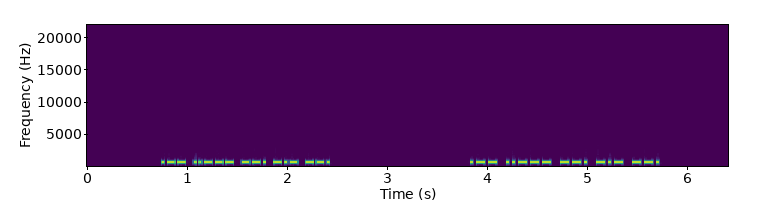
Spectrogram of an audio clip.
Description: Morse code, heard as a keyed tone, about 39 wpm, 700 Hz. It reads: W2GKG W2GKG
